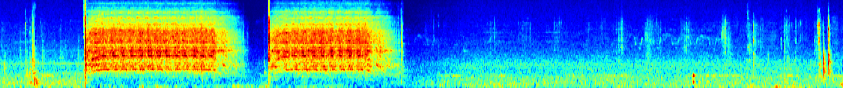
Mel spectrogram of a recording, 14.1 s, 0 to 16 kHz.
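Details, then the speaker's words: 2002 Dodge Stratus 2.4 cranks but won't start: two bursts of fast, even, light cranking with no firing and no compression rhythm; unloaded spin indicates no compression. "what is that sound no compression exactly guys no matter what kind of injury you got four cylinder six eight that sound is the same"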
